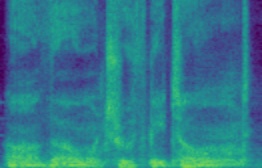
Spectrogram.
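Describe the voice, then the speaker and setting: An ancient wolf spirit speaks in a deep voice full of gravel. He is a solemn guardian king in a video game, unhurried and archaic in his phrasing. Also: loud music behind the voice, heavily acted. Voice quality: deep, gravelly, breathy growl. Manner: slow, archaic, grave diction. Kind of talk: video game character acting.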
